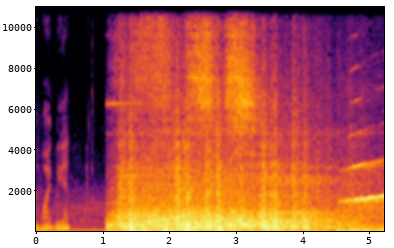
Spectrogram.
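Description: A subway train rushes past loudly.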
